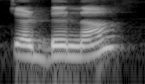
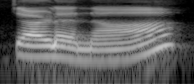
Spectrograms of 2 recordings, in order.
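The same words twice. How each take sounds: First: "चढ़ना" with a stopped ढ, straight into ना; hard ढ. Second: "चढ़ना" with l-like flap and slight schwa; flapped ढ़. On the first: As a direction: stop the tongue firmly in "चढ़ना", no flap. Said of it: "ढ ढक्कन की तरह उच्चारण करेंगे". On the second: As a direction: flick the tongue before "ना" in "चढ़ना". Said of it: "इसमें अंतर क्या है". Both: Shown as a demonstration.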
